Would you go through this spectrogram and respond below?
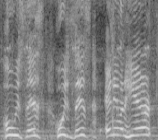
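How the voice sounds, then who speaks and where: Man acting as anxious young storybook walker, extremely high shrill voice, faint music behind. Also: normal speed. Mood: frightened, calling out. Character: frightened young walker calling out in the dark.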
